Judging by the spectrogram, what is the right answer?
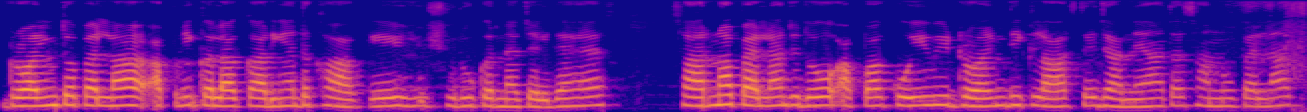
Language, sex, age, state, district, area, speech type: Punjabi, female, 18-30, Punjab, Ludhiana, urban, spontaneous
